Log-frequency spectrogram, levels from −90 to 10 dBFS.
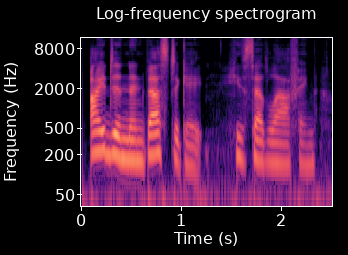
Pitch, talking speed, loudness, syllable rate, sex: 170 Hz, 145 wpm, -20 LUFS, 5.2 syllables/s, female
